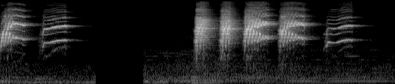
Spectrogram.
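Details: Grey-cheeked bulbul song: two sliding whistles, a brief silence, then four loud, rough buzzy notes and a closing downward whistle.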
